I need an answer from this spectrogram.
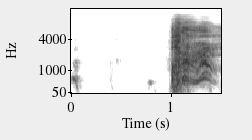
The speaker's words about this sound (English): Bless you.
